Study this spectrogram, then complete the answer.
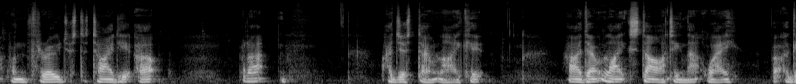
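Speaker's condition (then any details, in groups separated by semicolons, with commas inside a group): No condition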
